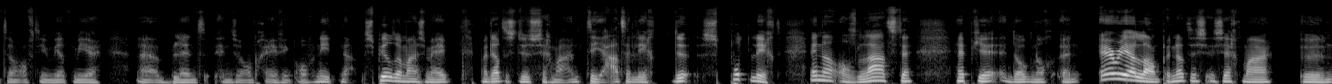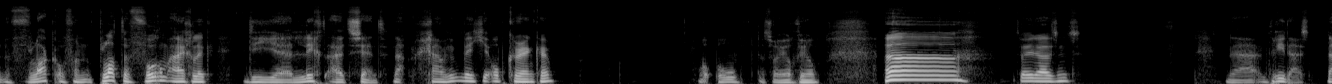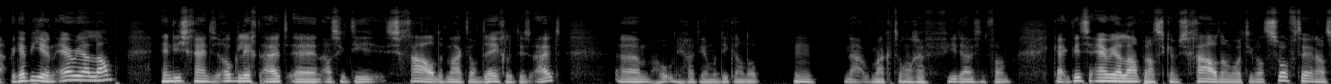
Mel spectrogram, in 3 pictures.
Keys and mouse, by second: 4.8-5.1 middle drag, 5.5 g, 6.1 click, 6.4 middle click, 7.4 x, 8.5 shift+a, 11.9 s, 12.6 click, 13.1 middle click, 13.8 r, 14.0 r, 15.5 click, 16.0 click, 17.8-19.4 drag, 18.9 KP_0, 19.2 KP_0, 20.5-23.1 drag, 22.7 KP_0, 22.8 KP_0, 24.5-25.8 drag, 25.4 KP_0, 25.5 KP_0, 27.3 middle click, 28.4 g, 28.9 click, 29.6 s, 31.1 click, 31.5 s, 32.4 click, 33.4 click, 34.8-36.2 drag, 35.8 KP_0, 36.0 KP_0, 37.7 s.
